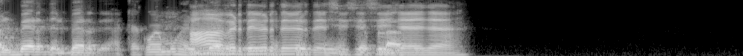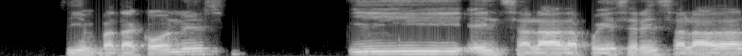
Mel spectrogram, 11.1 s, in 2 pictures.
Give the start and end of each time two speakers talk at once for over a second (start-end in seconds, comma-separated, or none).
1.4-3.2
